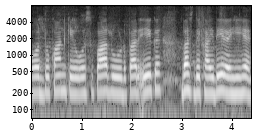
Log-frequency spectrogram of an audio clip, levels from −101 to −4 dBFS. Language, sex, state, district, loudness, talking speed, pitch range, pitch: Hindi, female, West Bengal, Dakshin Dinajpur, -17 LUFS, 175 wpm, 200-215 Hz, 205 Hz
